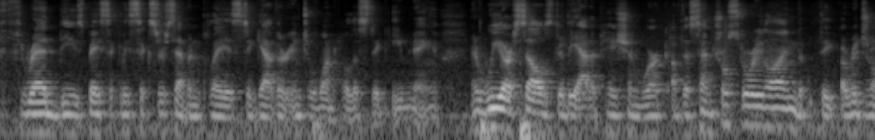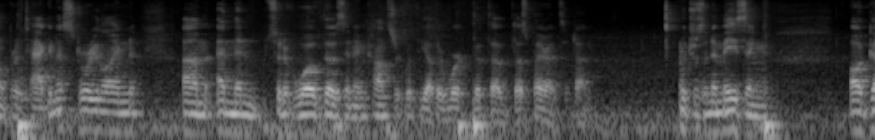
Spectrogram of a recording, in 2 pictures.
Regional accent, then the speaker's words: New York, United States; I grew up in New York

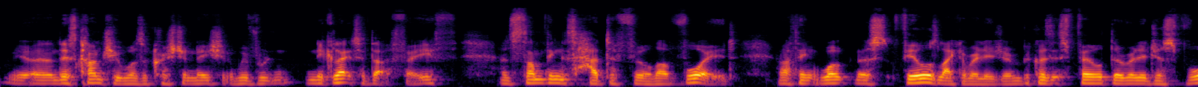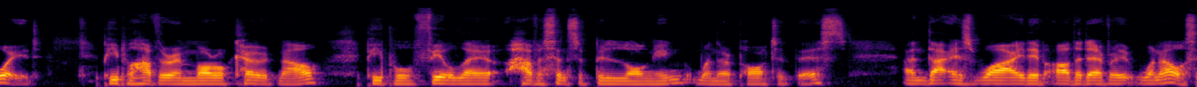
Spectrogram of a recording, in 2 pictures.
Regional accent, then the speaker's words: United Kingdom; We're all British

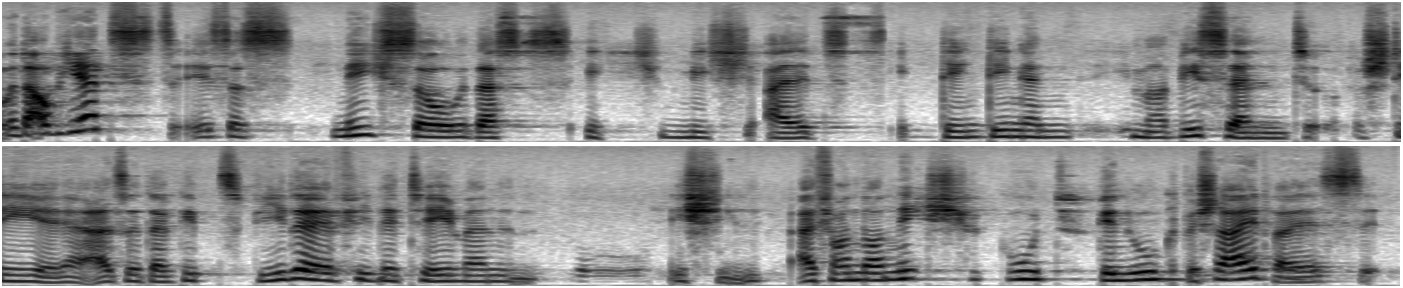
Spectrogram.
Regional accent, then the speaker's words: Stuttgart-Heilbronn area, Baden-Württemberg, Germany; moved away as an adult; also born or lived in Tübingen / Karlsruhe; now in Berlin, Germany; also ich bin in Tübingen in Süddeutschland geboren und dann Stuttgart-Heilbronner Ecke aufgewachsen

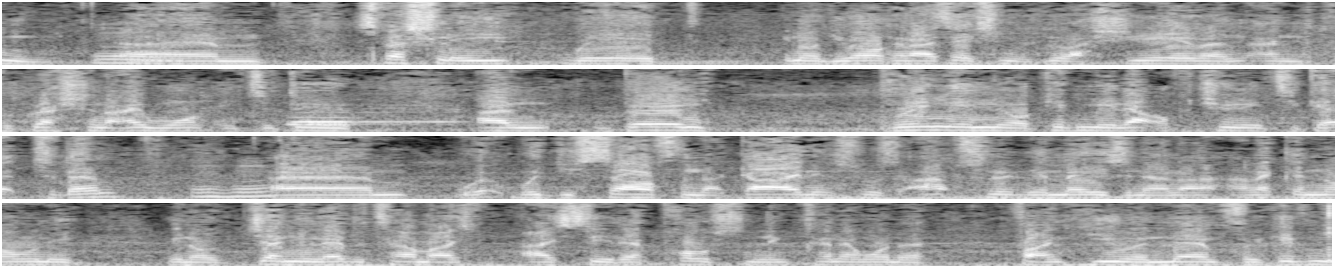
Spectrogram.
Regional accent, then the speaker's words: Manchester, North West England, United Kingdom; I have 6 sisters and 3 brothers, and we grew up in Manchester

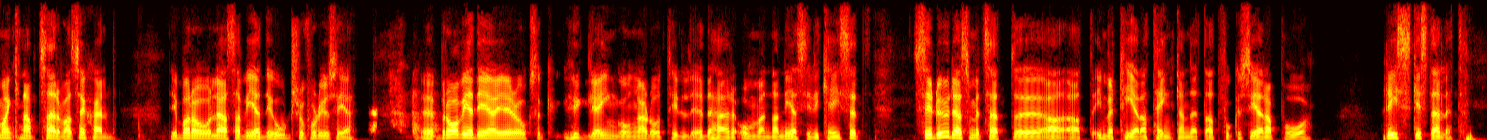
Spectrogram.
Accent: Sweden; vi är ju svenskar och vi pratar ju svenska

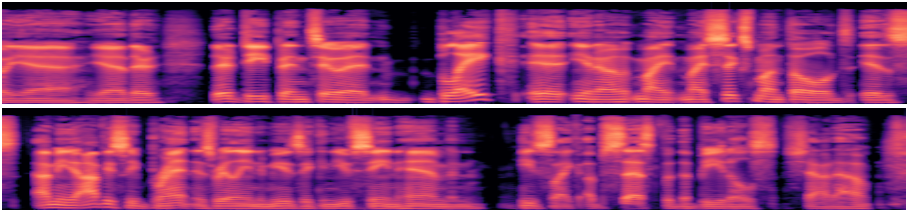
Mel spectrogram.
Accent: Rochester, New York, United States; if you're a drummer growing up in Rochester

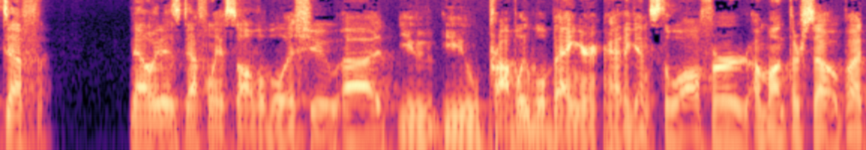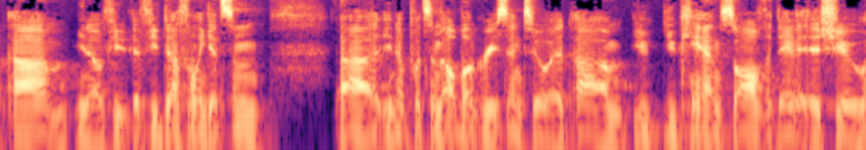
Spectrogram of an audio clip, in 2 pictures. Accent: Portland, Oregon, United States; My hometown, Portland, Oregon

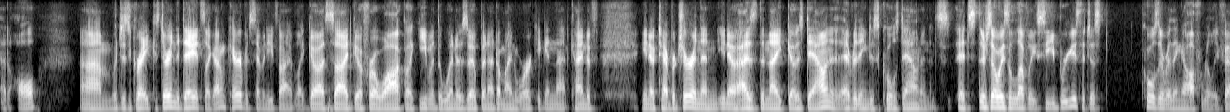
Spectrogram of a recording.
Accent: Boston, Massachusetts, United States; moved away as an adult; also born or lived in New York City / Arizona / Los Angeles / Chicago; now in Seattle, United States; So I grew up in Boston ages 0 to 18.

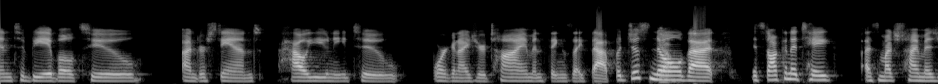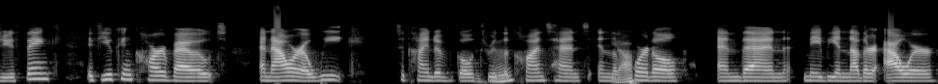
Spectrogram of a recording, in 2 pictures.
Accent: Canada; we are Canadian too

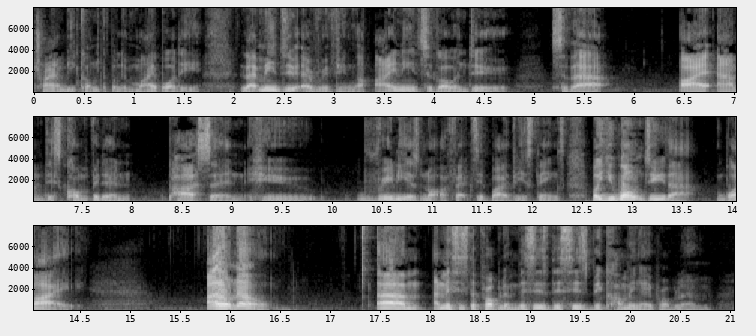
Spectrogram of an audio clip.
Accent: Birmingham, West Midlands, United Kingdom; I'm from Brum.

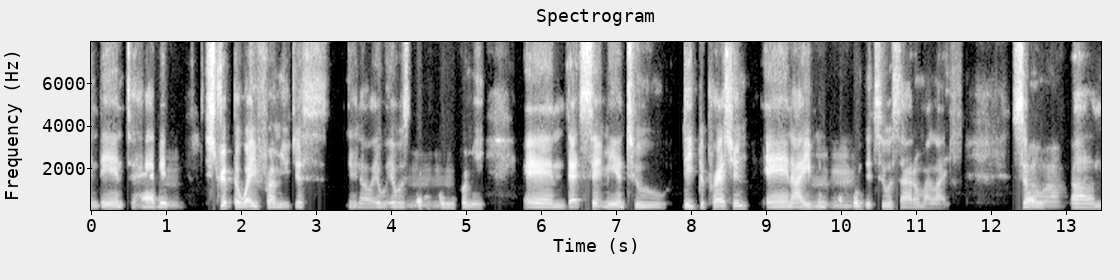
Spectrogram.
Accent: Monroe, Louisiana, United States; also born or lived in Los Angeles; now in Dallas, United States; originally I'm born and raised in Monroe, Louisiana, a very small town in Louisiana

